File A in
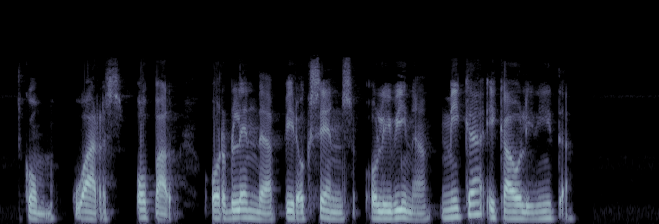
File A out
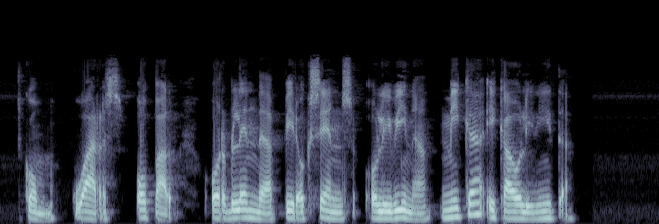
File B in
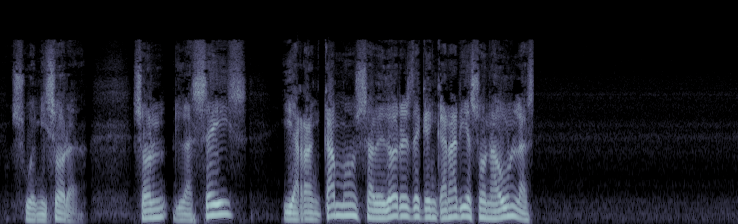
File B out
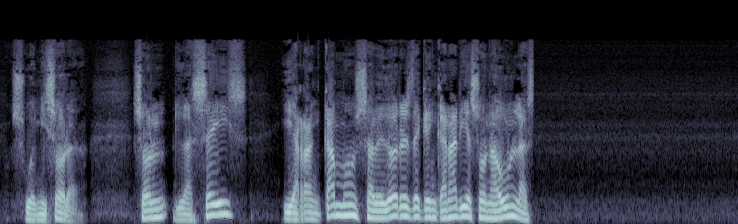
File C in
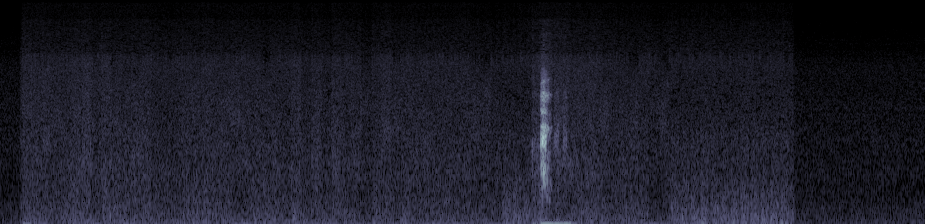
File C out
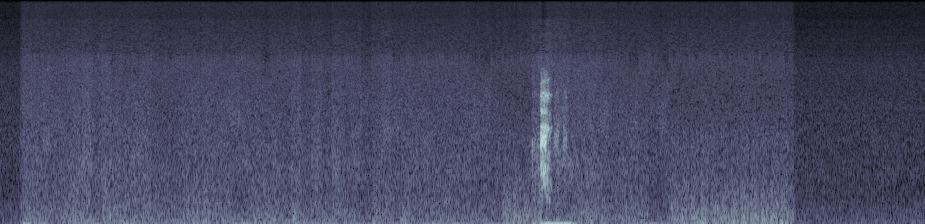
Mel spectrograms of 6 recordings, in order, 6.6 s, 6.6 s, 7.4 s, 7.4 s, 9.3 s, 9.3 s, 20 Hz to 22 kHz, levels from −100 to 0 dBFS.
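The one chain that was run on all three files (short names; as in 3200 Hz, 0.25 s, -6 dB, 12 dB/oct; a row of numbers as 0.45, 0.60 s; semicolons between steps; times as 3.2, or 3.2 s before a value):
limiter -23.5 dBFS; match loudness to -24 LUFS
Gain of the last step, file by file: +12.0, +10.5, +19.0 dB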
